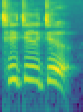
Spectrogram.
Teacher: 우리 디귿과 시읒보다는 좀 뒤로 밀린다는 느낌이 있지. 그래서 혓바닥과 딱딱한 입천장이 닿으면서 소리가 만들어져. 즈즈즈 이렇게.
